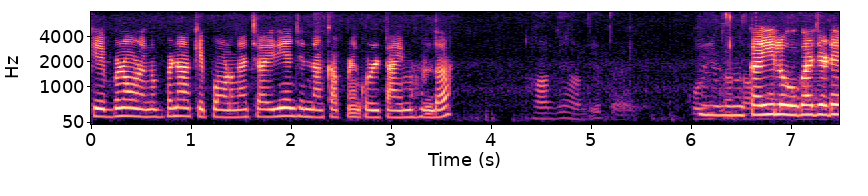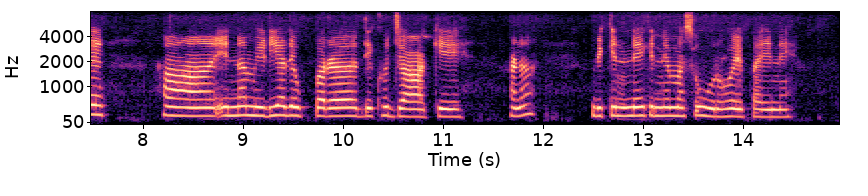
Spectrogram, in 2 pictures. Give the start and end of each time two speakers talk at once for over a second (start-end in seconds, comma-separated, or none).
6.1-7.5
